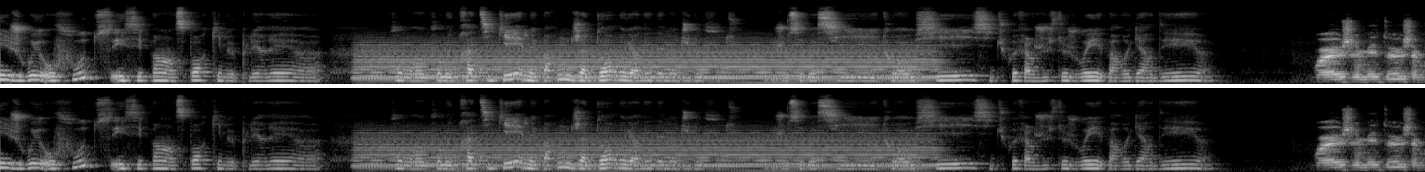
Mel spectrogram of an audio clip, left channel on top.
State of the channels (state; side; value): quieter; right; 4.6 dB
